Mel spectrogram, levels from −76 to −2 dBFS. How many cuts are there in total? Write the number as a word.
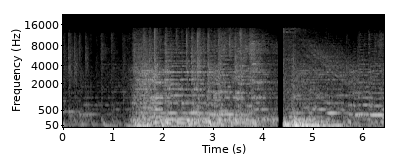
one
